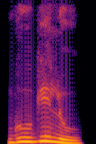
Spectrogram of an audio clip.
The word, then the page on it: ಭುಗಿಲು: bhugilu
